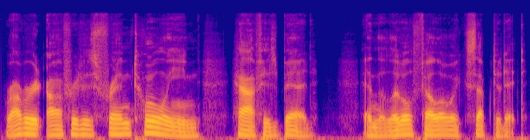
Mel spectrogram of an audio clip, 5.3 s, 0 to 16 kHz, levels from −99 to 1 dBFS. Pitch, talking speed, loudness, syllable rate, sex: 90 Hz, 160 wpm, -19 LUFS, 5.3 syllables/s, male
